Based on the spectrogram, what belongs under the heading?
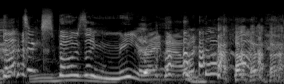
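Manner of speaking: high, loud, laughing outcry; laughing in mock outrage at the roast; laughing protest. Real, not acted. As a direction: cry out through laughter at being exposed. Laughing, protesting being exposed.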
